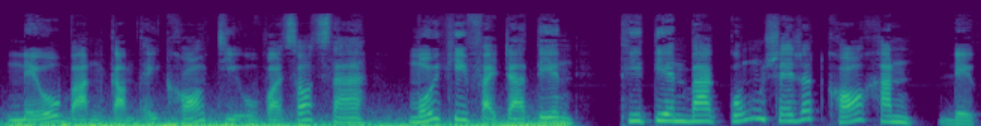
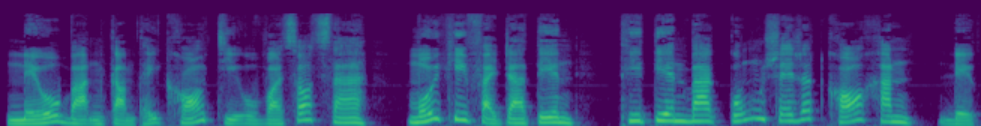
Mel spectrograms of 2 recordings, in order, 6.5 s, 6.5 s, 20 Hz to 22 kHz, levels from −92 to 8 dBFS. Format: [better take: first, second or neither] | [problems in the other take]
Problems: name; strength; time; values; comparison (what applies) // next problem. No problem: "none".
second | wind noise on the microphone; occasional gusts; until 4 s; 15 dB below the speech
